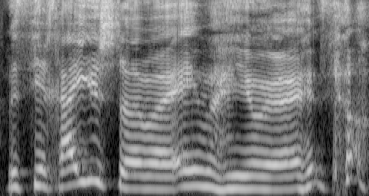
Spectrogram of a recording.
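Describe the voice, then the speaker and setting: A woman playing an affectionate, giggly wife in a radio play, teasing her husband in halting, repetitive, naturalistic dialogue. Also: medium pitch, lightly acted. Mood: amused, teasing. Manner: giggly, halting, repeats herself.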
